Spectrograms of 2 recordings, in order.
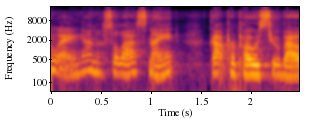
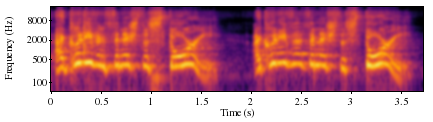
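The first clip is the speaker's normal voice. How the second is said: high, emphatic repetition; animated exclaiming; 8 semitones higher than usual. Real, not acted. Woman recounting his interruption, animated exclaiming. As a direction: exclaim it in lively exasperation.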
